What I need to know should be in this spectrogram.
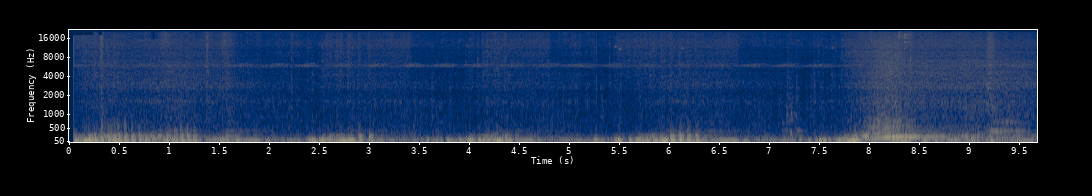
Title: Nissan 350z misfiring and backfiring out intake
